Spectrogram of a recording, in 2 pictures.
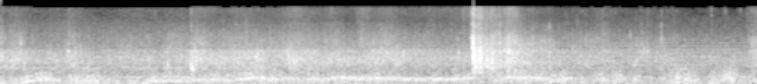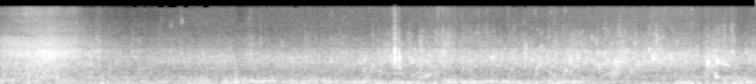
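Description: Water sloshing and splashing as a person wades through a shallow, open brook, with wind buffeting the microphone. Two brief louder bursts come about three and five seconds in.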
